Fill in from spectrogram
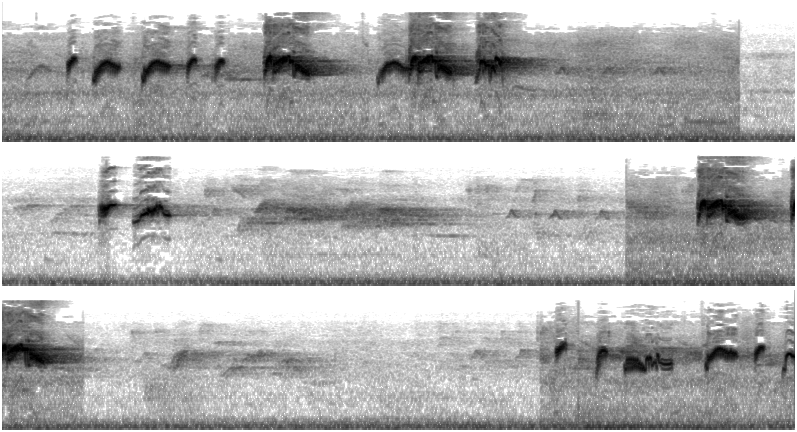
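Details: Female red-whiskered bulbul singing to stir up males: bursts of short, bright, chirpy notes in quick clusters, with a longer phrase near the start, a lone pair of notes midway and further clusters later; faint low background hum.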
